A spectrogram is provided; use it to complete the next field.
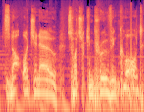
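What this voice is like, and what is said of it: Imitates another person's voice, badly. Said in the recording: “It's a really bad Gerard Butler impersonation. Really, really bad.”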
